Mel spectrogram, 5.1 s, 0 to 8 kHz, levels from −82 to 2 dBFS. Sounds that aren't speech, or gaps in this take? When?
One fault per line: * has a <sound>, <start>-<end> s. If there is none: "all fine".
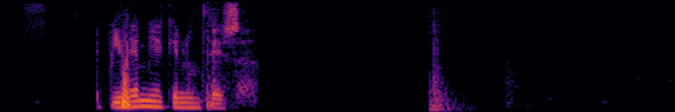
* has a thud, 3.2-3.6 s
